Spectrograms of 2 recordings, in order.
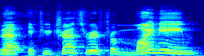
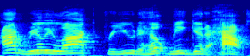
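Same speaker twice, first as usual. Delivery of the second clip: put-on Southern accent. Pretending to ask the government for help getting a house, put-on Southern accent. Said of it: "I took on a southern accent for that".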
